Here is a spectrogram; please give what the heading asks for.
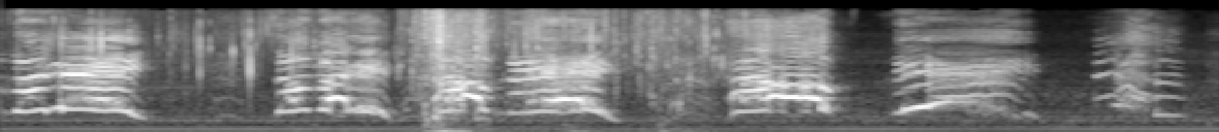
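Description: Water splashes and sloshes in a bathtub in a couple of sharp bursts, mixed in with repeated high, wailing screams and whimpering cries.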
